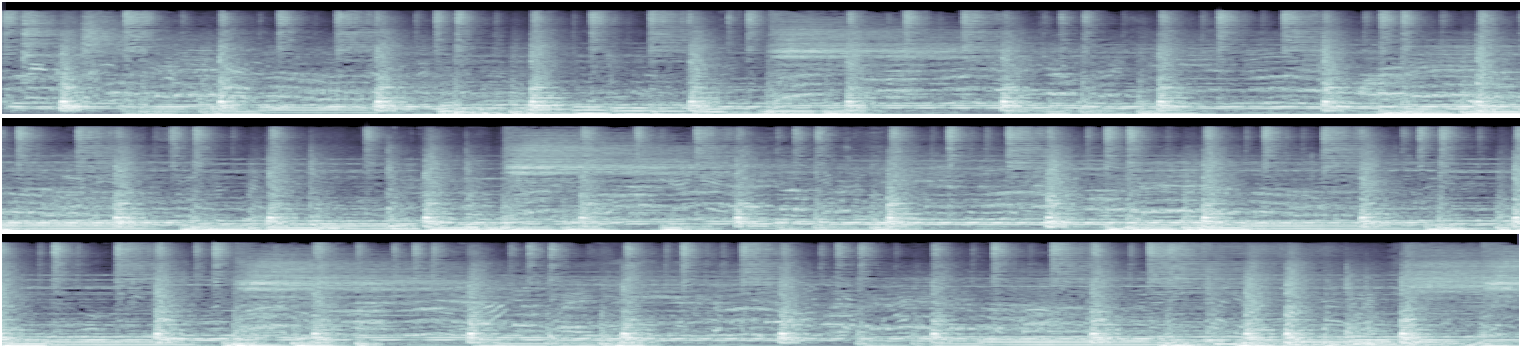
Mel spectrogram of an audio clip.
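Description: Live gospel choir singing with a drum kit and bass, the drums keeping a steady beat with a cymbal swell about every eight seconds.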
